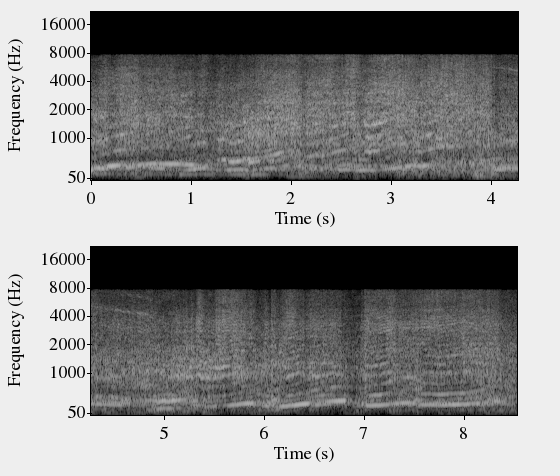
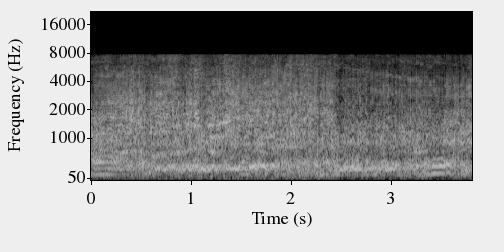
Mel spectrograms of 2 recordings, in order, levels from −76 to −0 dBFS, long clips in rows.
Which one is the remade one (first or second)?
second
